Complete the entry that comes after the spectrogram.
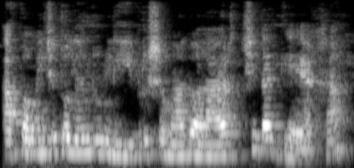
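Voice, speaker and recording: A woman's voice: fairly low pitch, moderate pace, a little mellow, muffled recording. Roomy distant recording, woman, São Paulo Brazilian accent, conversational podcast guest, reflective, repeats for emphasis. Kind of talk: conversational interview. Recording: roomy echo, distant microphone.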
